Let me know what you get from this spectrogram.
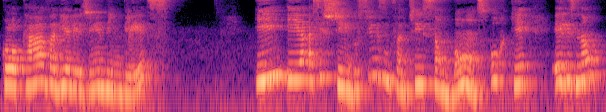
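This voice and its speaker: A middle-aged woman gives an unhurried Portuguese lesson, her voice sitting a little high as she walks through each point. She keeps asking questions and then answers them herself. The room around her is echoey. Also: expressive, dark tone. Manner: explains step by step, often adds "né?" and asks itself questions. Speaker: Portuguese teacher. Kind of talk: informal online lesson.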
